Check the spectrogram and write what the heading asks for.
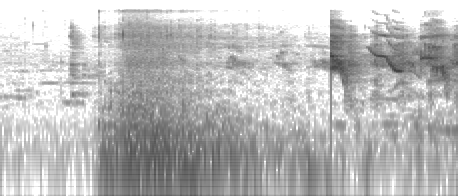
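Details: Sparrows eating, first a low rustling, muffled noise, then a burst of bright, high chirps near the end, quick and slightly scratchy.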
